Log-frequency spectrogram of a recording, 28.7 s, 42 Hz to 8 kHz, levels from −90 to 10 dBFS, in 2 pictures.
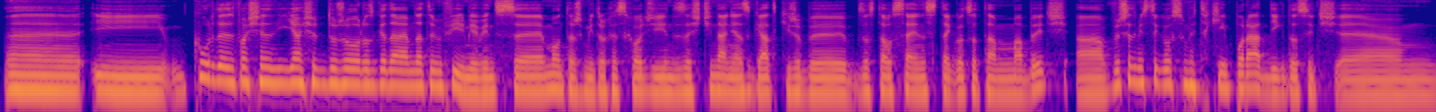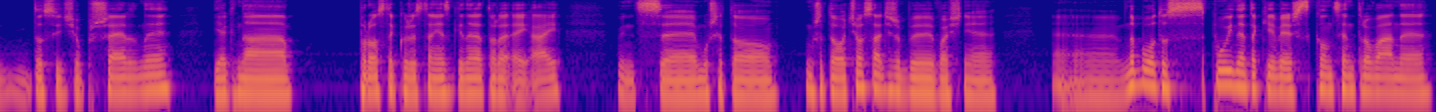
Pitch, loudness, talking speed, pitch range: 110 Hz, -26 LUFS, 125 wpm, 105-125 Hz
